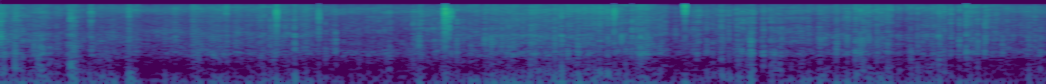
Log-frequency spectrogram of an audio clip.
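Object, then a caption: Leather zip wallet tapped and scratched with fingernails. A closed red textured leather zip wallet is held close to the microphone and tapped and scratched with long acrylic nails. The result is a steady stream of soft, quick clicks and scrapes over a dense, low rumbling body, with brief bright ticks standing out.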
